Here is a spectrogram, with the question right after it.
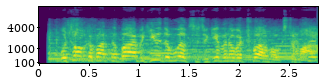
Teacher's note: given이 되는 거예요. 쉽게 말해서 giving이 네, G 발음 빠지고 I 발음 빠지면서 given 이렇게 최종 소리가 이렇게 난다는 겁니다.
